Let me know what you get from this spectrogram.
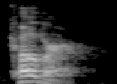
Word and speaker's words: Cockburn: Oh, with Kofi Cockburn. – Coburn. – Cockburn is the way that's spelled.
